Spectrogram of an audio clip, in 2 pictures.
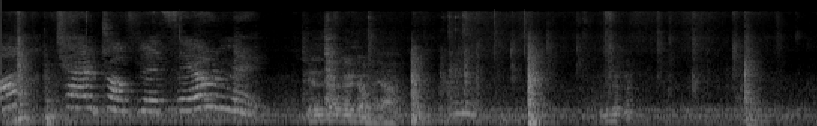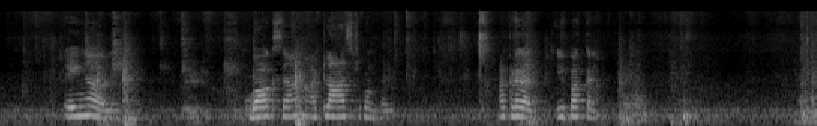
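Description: Cupboard doors open and knock shut.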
